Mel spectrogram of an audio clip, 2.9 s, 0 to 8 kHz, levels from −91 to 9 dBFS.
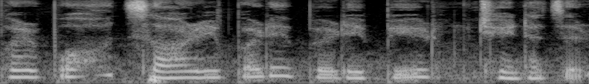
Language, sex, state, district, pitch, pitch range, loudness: Hindi, female, Himachal Pradesh, Shimla, 245 Hz, 225-275 Hz, -18 LUFS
